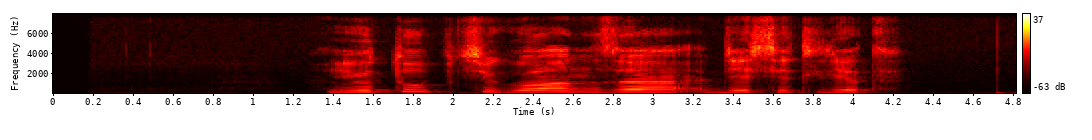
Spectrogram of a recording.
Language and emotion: Russian, neutral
